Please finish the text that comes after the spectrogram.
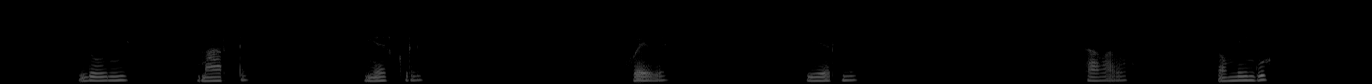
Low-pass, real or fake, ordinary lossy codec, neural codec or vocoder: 3.6 kHz; real; none; none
